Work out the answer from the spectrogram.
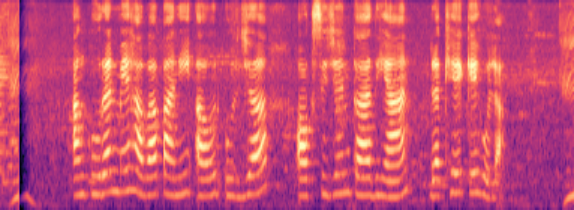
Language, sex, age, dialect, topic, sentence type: Bhojpuri, female, 18-24, Western, agriculture, statement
